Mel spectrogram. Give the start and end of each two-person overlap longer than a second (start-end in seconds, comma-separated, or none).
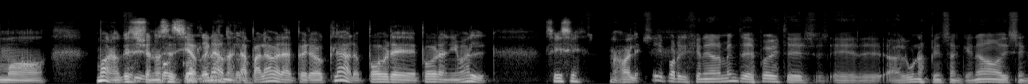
1.2-2.6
